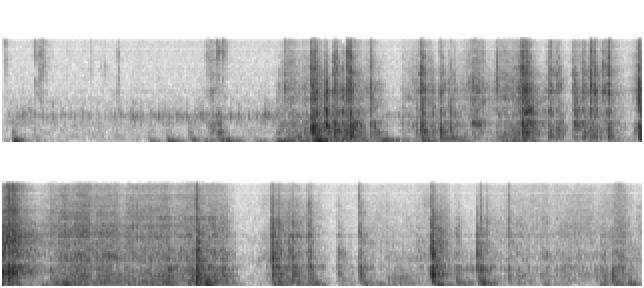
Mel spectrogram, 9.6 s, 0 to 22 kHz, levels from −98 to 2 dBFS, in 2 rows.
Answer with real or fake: fake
